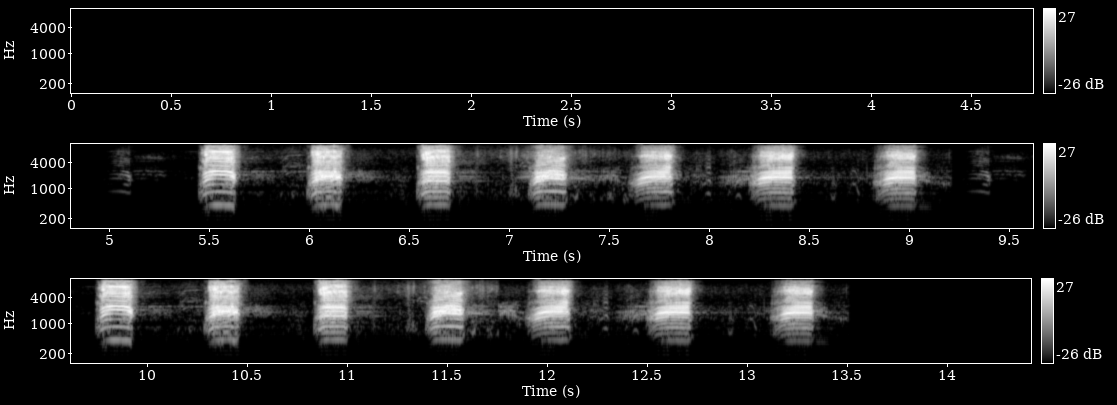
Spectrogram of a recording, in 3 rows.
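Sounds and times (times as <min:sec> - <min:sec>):
duck quacking: 0:05.0 - 0:13.5.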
